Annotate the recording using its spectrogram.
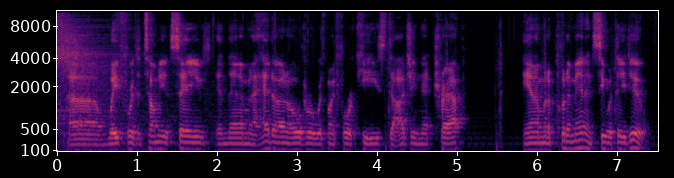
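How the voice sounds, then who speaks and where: Over music in the background, a man talks at a very fast pace with a fairly low pitch. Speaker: game developer. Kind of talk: gameplay walkthrough. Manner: halting, many fillers.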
